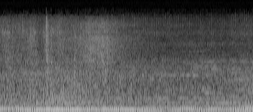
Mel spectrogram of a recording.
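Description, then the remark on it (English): A small boat's engine drones steadily as the boat motors in to dock, a low continuous motor hum with a faint tonal whine, holding even throughout with no voices. “pilots the small boat to dock.”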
